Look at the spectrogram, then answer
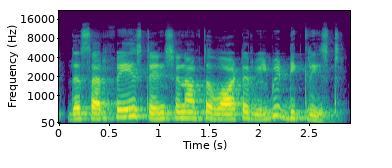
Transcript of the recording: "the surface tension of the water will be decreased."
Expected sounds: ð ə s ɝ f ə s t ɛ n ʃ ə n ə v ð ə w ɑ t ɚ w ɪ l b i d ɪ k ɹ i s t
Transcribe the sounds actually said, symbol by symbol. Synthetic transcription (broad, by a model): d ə s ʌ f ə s t ɛ n ʃ ə n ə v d ə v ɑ t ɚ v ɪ l b i d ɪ k ɹ i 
